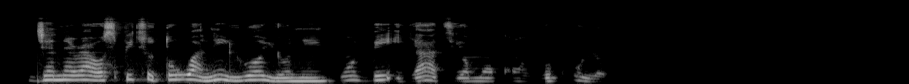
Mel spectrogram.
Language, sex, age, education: Yoruba, female, 15-29, tertiary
